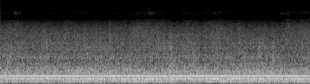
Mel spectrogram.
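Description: Steady droning motorboat engine with a constant low hum and rushing wind noise, loud and continuous throughout.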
